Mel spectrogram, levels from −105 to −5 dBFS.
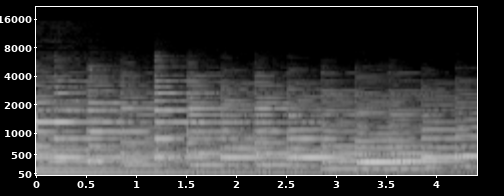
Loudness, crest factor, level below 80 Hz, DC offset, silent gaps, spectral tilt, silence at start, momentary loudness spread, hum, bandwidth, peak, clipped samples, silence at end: -36 LUFS; 12 dB; -60 dBFS; under 0.1%; none; -8 dB/octave; 0 s; 5 LU; none; 7 kHz; -22 dBFS; under 0.1%; 0 s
